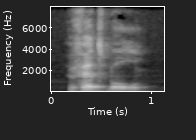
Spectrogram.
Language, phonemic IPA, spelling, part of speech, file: Dutch, /ˈvɛtbɔl/, vetbol, noun, Nl-vetbol.ogg
- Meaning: suet cake, fat ball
